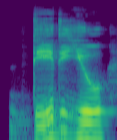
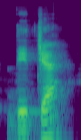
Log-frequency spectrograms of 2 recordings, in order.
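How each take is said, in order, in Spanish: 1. La palabra 'you' mantiene su vocal plena. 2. La palabra 'you' se reduce a una 'ya' débil. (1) "en lugar de decir did you" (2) "probablemente escuches did ya"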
